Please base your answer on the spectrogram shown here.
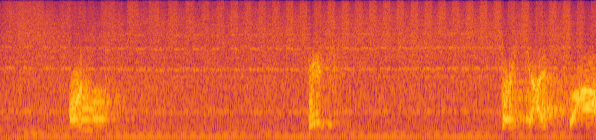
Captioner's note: Himmler continues speaking German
